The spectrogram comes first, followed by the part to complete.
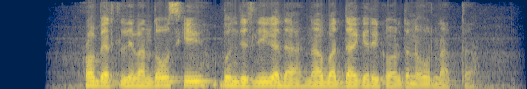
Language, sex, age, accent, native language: Uzbek, male, 35+, Qashqadaryo, Uzbek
